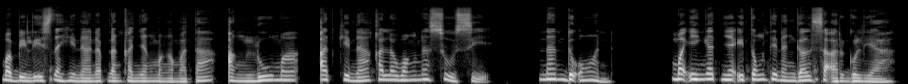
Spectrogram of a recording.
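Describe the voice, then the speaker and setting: A woman's voice: lowish voice, lively intonation, normal speed, warm tone, dry recording, clean studio sound. A woman narrator reading a scripted, dramatic love story.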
